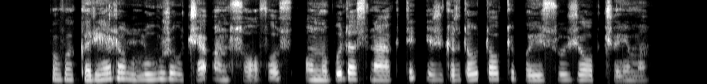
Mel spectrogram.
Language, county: Lithuanian, Panevėžys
